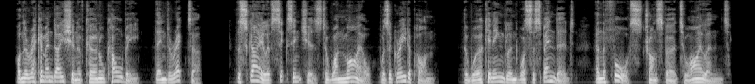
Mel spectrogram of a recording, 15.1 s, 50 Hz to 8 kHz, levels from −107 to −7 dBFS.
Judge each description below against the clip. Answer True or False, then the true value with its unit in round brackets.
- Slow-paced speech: True (125 wpm)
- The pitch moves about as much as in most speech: False (6.6 semitones)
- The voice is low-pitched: True (120 Hz)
